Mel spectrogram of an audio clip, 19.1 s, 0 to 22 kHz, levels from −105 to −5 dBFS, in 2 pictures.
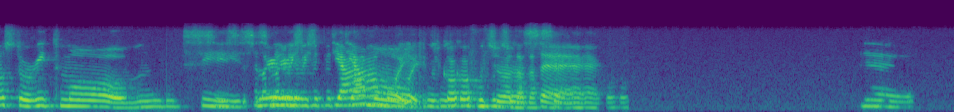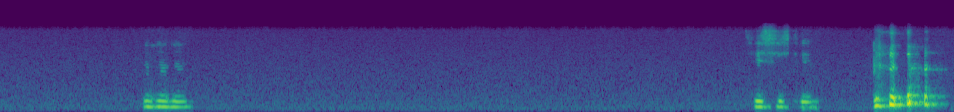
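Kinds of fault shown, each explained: Doubled audio track: From 1.67 to 6.29 s a second full-band copy of the speech runs about 150 ms behind the original at roughly the same level, giving a hard slapback echo with no decay or room colour. It appears and disappears abruptly at those two points rather than fading. The likely cause is the signal being picked up a second time through a slower route, or an edit leaving two out-of-step copies layered together.
Short concealed packet loss: Around 1.95 to 1.99 s, and again from 4.17 to 4.25 s, pieces of the call arrived too late to decode. The first gap is 20 ms. The second is two back-to-back 20 ms gaps, so it lasts longer. The receiver patched each hole by extending the preceding sound, continuing its pitch where the speech was voiced and using shaped noise where it was not. It then crossfaded back to the real signal, leaving a brief smear or wobble.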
